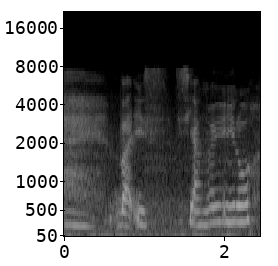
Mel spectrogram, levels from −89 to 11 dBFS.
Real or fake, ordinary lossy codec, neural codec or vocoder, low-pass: real; none; none; none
